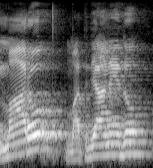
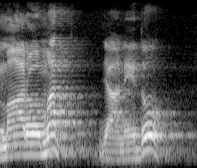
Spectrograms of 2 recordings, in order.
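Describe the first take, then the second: First: There is a pause right after मारो. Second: There is a pause right after मत.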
